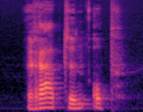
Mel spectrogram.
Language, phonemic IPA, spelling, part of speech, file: Dutch, /ˈraptə(n) ˈɔp/, raapten op, verb, Nl-raapten op.ogg
- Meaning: inflection of oprapen: 1. plural past indicative 2. plural past subjunctive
